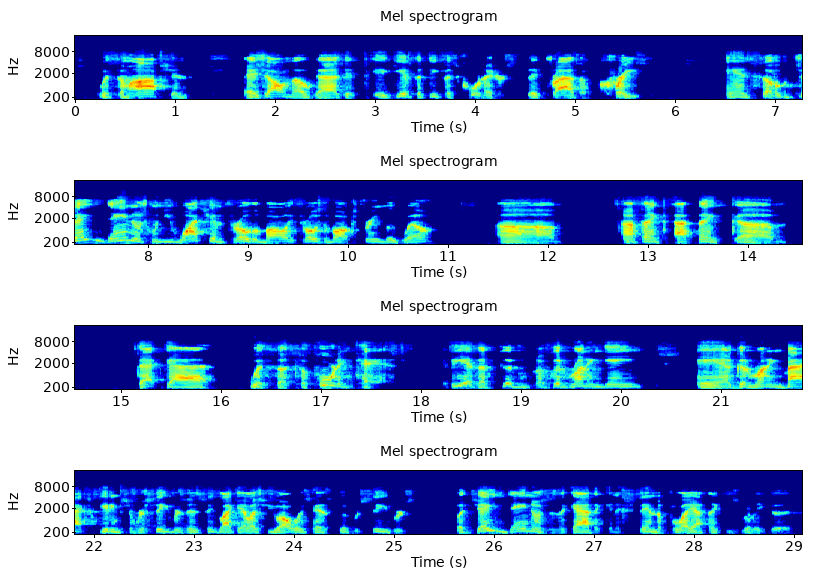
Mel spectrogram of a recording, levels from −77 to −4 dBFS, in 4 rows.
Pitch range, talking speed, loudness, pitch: 110-130 Hz, 180 wpm, -27 LUFS, 120 Hz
